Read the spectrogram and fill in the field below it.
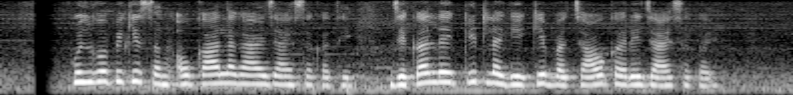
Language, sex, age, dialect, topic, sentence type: Chhattisgarhi, female, 41-45, Central, agriculture, question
